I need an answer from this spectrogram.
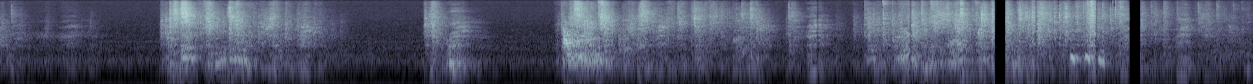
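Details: Pug, female named Pchyolka, gives breathy, snuffling whimpers and short yips in irregular bursts, apparently thinking she has a new girlfriend.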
